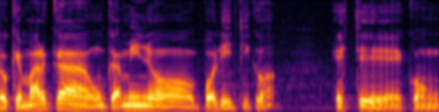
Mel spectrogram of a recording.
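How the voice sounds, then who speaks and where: With an Argentine accent, a man speaks in a lively intonation. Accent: Argentine Spanish (Rioplatense). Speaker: provincial legislator. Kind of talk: radio interview. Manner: hesitant, many fillers.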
